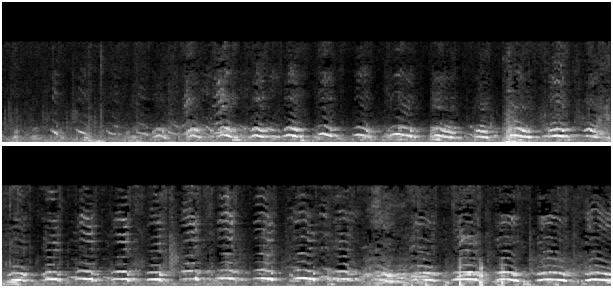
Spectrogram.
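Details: Boxer puppies, young and still learning to use their legs and paws, whimper in a dense litter chorus: repeated arched squeals, several callers overlapping in pulses about every second, with a thump midway.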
